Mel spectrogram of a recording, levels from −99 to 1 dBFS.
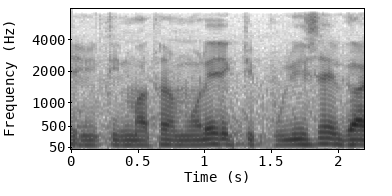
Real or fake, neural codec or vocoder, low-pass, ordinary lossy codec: fake; vocoder, 22.05 kHz, 80 mel bands, Vocos; 7.2 kHz; none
